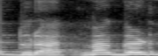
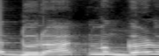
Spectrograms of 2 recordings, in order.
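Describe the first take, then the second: First: दुरात्मा with long final aa; wrong form. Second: Said in the usual way. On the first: Shown as a demonstration. Teacher rejects a misspelling, long-ended दुरात्मा. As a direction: hold the -maa in दुरात्मा गढ़. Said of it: "दुरात्मा गढ़ नहीं". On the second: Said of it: "दुरात्म गढ़ होता है".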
